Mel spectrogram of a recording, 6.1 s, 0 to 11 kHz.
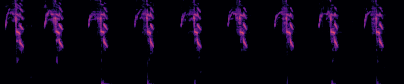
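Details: At a Bucovina nest, a female golden eagle keeps her chick warm and dry in bad weather on 28 May 2021; thin, bright chirps drop steeply in pitch, nine evenly spaced notes in a row.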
